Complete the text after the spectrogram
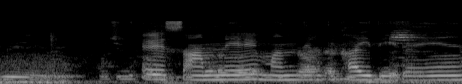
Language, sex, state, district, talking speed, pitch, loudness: Hindi, female, Bihar, Saran, 90 wpm, 205 Hz, -31 LUFS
